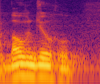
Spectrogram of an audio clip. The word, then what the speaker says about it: Bong Joon-ho: Sim, esse é o Bong Joon-ho. Se eu não falei certo, eu vou falar agora. Bong Joon-ho.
